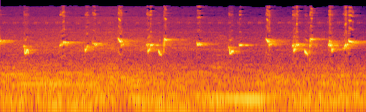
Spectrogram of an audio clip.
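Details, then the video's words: At dawn a yellow-vented bulbul sings bright bubbling whistles, short notes that flick up and down, delivered in tight clusters every half second or so with a soft background hum. "Trucukan Ropel Subuh suaranya merdu sekali"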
